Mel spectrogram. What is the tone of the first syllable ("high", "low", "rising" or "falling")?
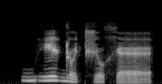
high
